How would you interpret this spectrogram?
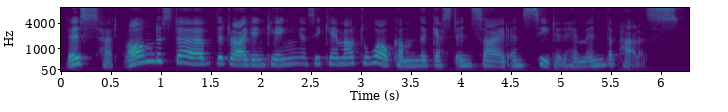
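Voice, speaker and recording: A woman's voice: medium pitch, normal speed, fairly bright tone. A woman narrator reading a scripted story in a dramatic storytelling style.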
